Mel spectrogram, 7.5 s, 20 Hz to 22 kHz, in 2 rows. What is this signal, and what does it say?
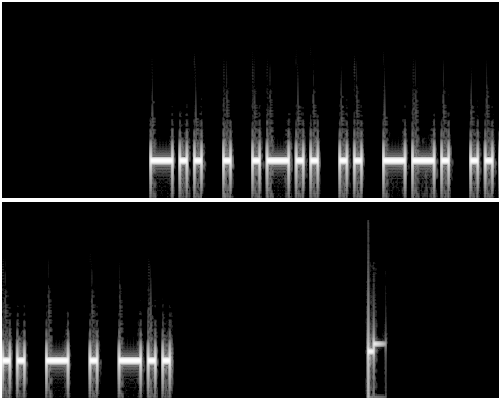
Morse code, heard as a keyed tone, about 22 wpm, 700 Hz. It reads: DELIGHTED
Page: Morse Code Ninja practice 22wpm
